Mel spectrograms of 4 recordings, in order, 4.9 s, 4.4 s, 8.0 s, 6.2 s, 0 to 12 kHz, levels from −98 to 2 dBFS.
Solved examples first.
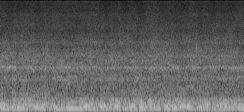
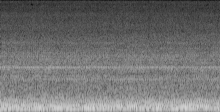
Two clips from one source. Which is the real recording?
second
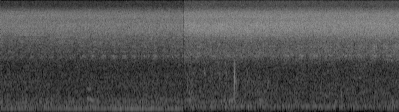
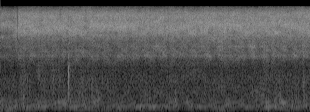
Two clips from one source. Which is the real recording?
first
